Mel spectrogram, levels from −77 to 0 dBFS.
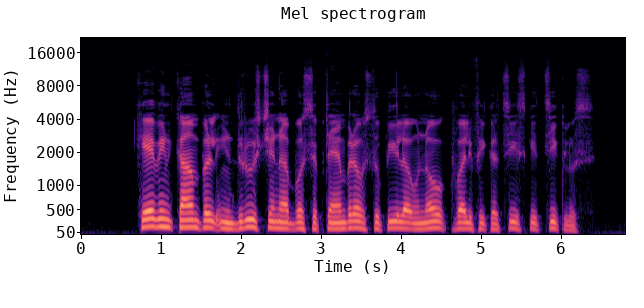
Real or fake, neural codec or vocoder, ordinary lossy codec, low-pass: real; none; none; 19.8 kHz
